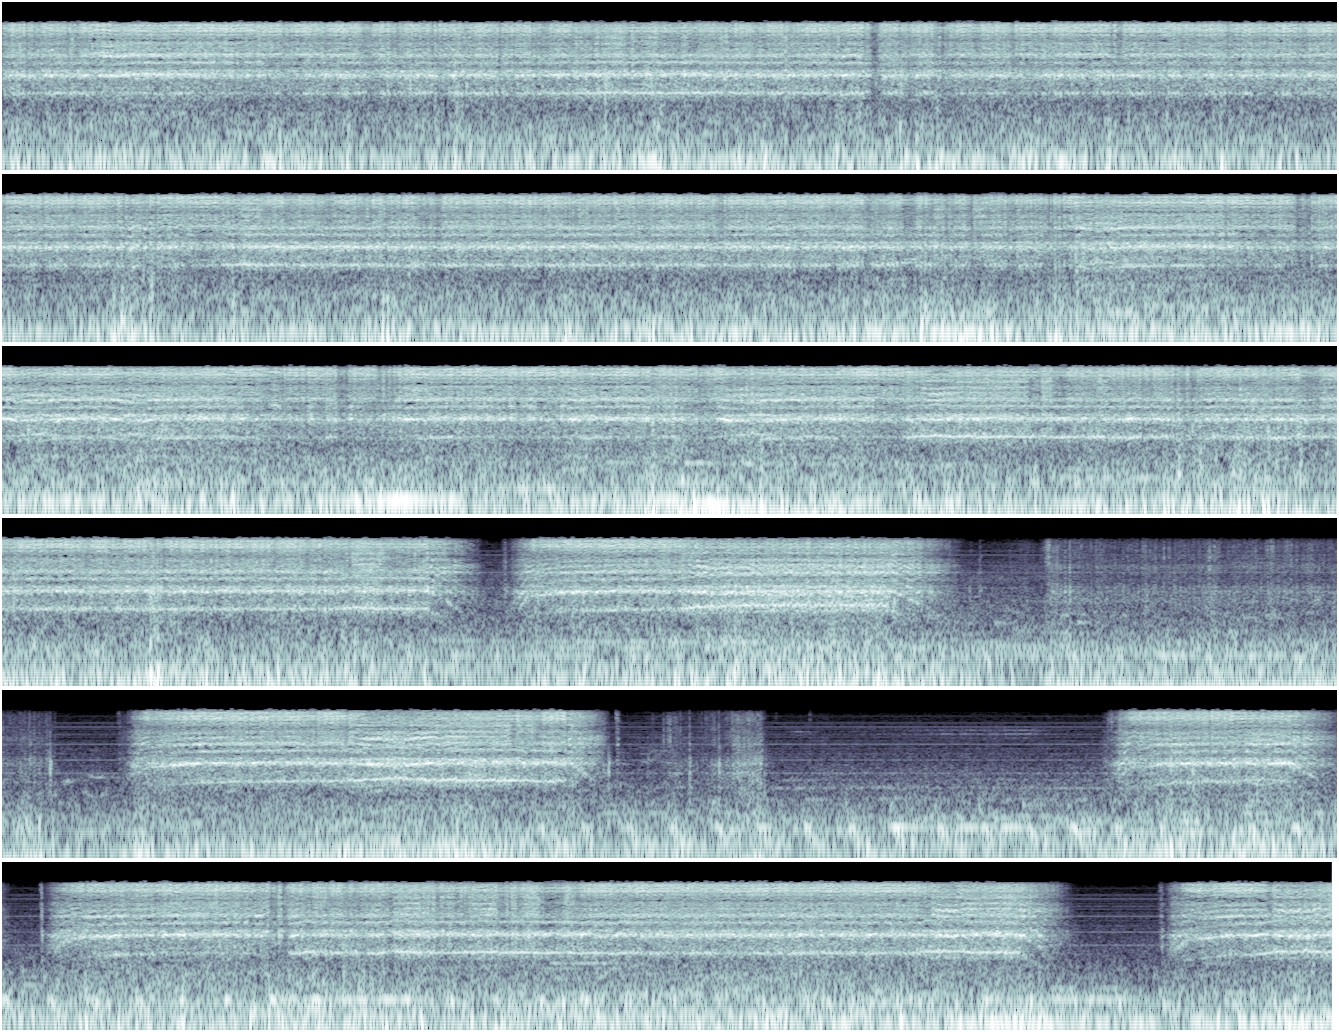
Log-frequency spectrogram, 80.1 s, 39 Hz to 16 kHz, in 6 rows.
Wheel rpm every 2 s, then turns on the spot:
160, 160, 160, 160, 160, 160, 160, 160, 160, 160, 160, 160, 160, 160, 160, 160, 160, 160, 160, 160, 170, 160, 90, 160, 80, 20, 20, 90, 160, 90, 10, 0, 110, 80, 160, 160, 160, 160, 90, 110.
48-54 58-60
